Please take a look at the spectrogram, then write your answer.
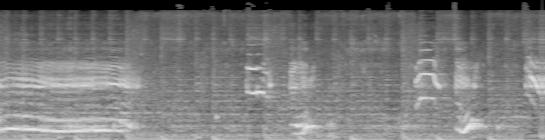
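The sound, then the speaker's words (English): Humpback whale song: a long, wavering moan with rich harmonics, followed by short upswept squeals and chirps, loud over a low underwater rumble. “These magnificent mammals are known for their acrobatic leaps from the sea and their complex singing patterns, which sound a little something like this.”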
